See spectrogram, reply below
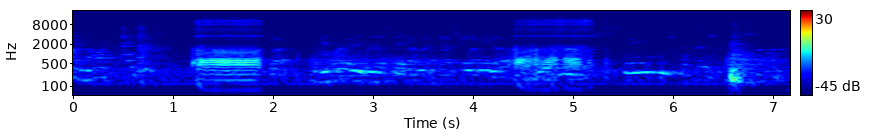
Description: My sister's pug Nacho snores like a big man!!!... SO LOUD!!!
